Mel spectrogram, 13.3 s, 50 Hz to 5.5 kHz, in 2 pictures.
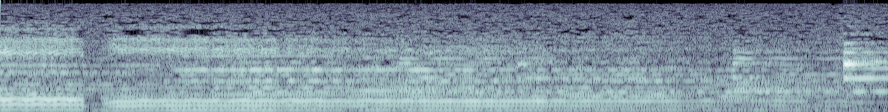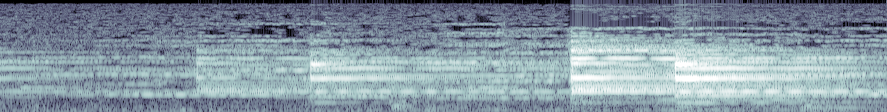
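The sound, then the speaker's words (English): Church bells ring for Christmas 1945, their tones sustained and overlapping as a continuous, moderately loud peal that shifts pitch in steps and swells near the end, with no voices. “Hear that? The bells of Christmas 1945 ring out clear and free around the world to you. Listen to them.”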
